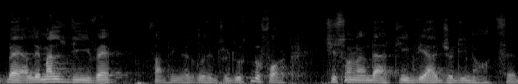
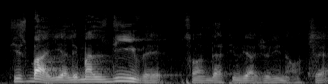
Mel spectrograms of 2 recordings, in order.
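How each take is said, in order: First: Italian topic intonation on "alle Maldive"; topic-comment contour. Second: Correcting someone: stress "Maldive", deflate the rest; exaggerated corrective focus. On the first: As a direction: say "alle Maldive" as the given topic, then let the comment rise and fall. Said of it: "Twenty-nine B". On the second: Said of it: "I'm exaggerating the contour a little bit". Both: Shown as a demonstration.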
